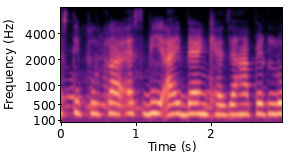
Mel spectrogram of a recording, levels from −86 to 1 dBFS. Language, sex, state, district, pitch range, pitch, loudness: Maithili, female, Bihar, Samastipur, 260-275 Hz, 270 Hz, -14 LUFS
